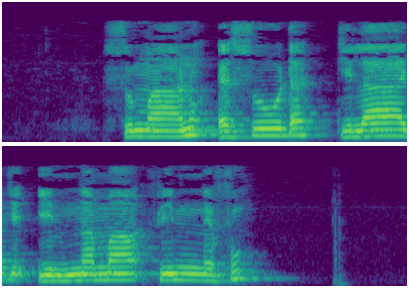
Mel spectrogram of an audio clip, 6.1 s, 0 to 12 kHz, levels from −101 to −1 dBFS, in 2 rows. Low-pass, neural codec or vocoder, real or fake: 7.2 kHz; none; real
